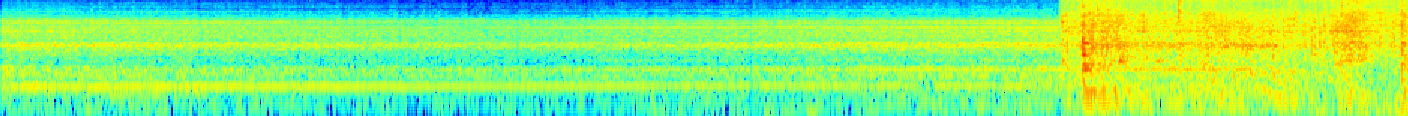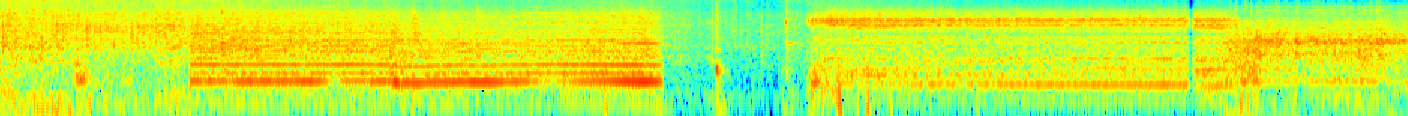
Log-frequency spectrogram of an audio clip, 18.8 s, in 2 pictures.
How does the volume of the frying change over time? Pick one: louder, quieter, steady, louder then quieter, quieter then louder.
quieter.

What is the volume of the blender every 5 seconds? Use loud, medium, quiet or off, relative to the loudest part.
quiet, medium, loud, loud.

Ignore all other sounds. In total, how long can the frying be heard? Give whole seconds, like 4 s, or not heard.
8 s.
